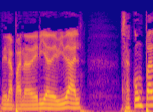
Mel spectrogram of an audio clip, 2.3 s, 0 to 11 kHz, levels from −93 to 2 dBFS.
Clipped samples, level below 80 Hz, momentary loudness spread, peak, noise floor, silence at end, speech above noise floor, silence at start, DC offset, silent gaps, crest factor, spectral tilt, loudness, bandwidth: under 0.1%; -28 dBFS; 9 LU; -2 dBFS; -47 dBFS; 0 s; 33 dB; 0 s; under 0.1%; none; 14 dB; -6.5 dB/octave; -15 LUFS; 8 kHz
